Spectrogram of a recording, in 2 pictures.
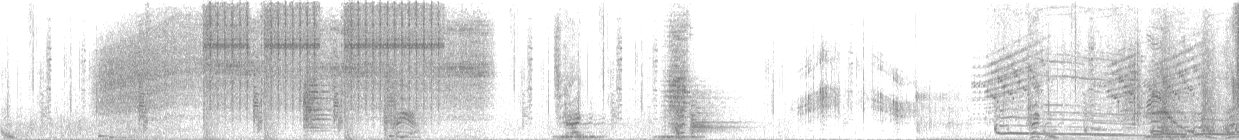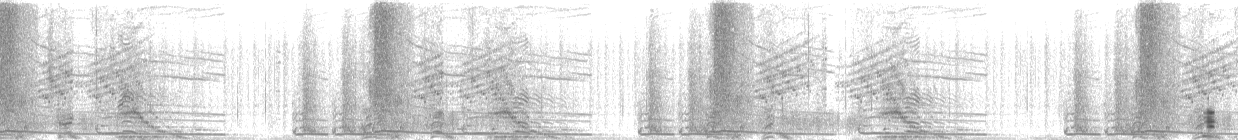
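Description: Dogs in an Ocarina of Time randomizer bark in a string of short, repeated yips alongside other game sounds, growing busier in the second half.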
